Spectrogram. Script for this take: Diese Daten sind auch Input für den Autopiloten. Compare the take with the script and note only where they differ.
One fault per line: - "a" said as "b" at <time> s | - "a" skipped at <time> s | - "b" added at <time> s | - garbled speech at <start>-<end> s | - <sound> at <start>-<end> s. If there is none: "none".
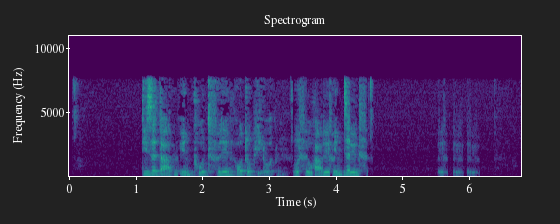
- "sind auch" skipped at 1.6 s
- garbled speech at 3.3-4.5 s
- laugh at 5.5-6.2 s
